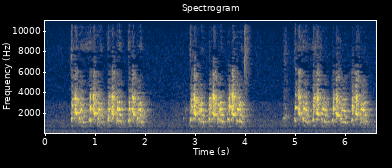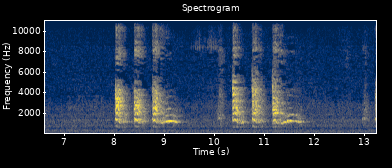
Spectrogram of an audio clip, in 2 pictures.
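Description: A cockatiel gives harsh, scratchy squawks in quick bursts of four or five notes.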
